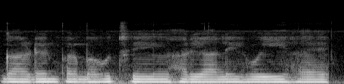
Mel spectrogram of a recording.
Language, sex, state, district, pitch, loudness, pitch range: Hindi, male, Arunachal Pradesh, Lower Dibang Valley, 120 Hz, -13 LUFS, 115-120 Hz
